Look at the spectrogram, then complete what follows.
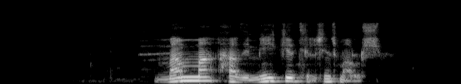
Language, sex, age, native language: Icelandic, male, 40-49, Icelandic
